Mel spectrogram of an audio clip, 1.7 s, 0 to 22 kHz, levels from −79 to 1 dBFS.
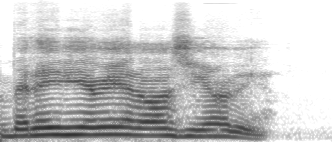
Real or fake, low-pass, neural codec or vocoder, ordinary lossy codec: fake; none; codec, 44.1 kHz, 2.6 kbps, DAC; none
